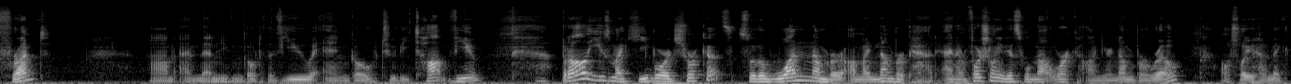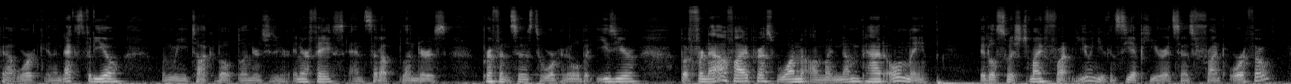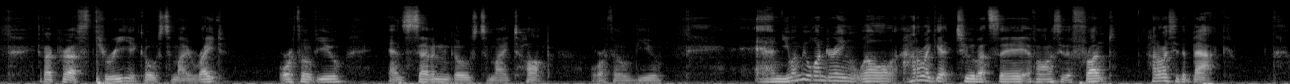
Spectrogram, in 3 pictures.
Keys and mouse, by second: 4.1 click, 22.2 KP_1, 26.7 KP_3, 29.7 KP_7, 36.5 KP_1.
